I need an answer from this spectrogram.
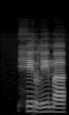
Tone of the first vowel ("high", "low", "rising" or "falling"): high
